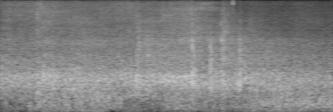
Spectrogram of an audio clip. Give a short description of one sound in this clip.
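A hockey stick clacks against a puck in an echoing rink.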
